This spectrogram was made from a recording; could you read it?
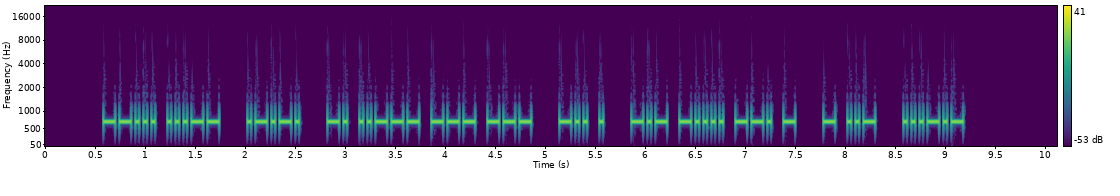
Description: Morse code, heard as a keyed tone, about 28 wpm, 700 Hz. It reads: 73 <AR> N2OO DE K6GT TU <SK>
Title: Practice QSO - Exchange 4 - Ending - 30wpm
